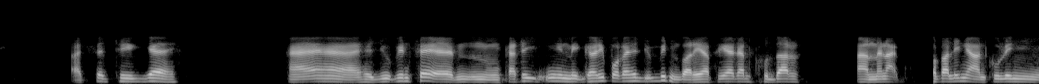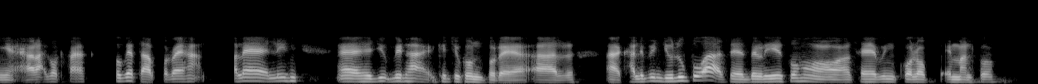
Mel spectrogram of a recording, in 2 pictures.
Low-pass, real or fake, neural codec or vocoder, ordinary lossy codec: 3.6 kHz; fake; codec, 16 kHz, 2 kbps, X-Codec, WavLM features, trained on Multilingual LibriSpeech; none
